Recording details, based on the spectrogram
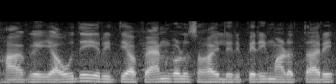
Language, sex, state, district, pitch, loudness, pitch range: Kannada, male, Karnataka, Bidar, 120 Hz, -17 LUFS, 115-125 Hz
